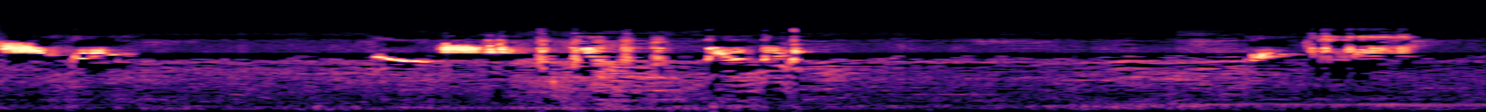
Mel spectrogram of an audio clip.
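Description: Blue-and-white flycatcher singing high, thin whistled phrases in short bursts, with a steady insect-like hiss and low rumble underneath.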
